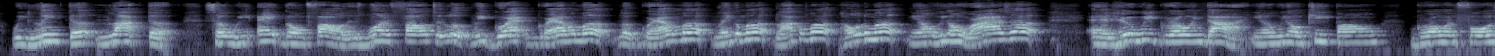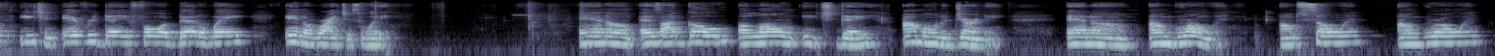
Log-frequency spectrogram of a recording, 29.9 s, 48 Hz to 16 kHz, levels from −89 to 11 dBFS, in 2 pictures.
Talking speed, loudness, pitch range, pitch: 170 wpm, -19 LUFS, 175-215 Hz, 195 Hz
